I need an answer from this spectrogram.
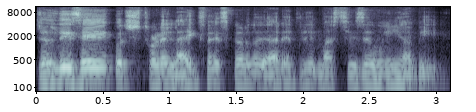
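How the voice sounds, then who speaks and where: A man's voice: medium pitch, fast talker, warm tone. A young man with an Indian accent, teaching test prep in a chatty, teasing way on a casual livestream. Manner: chatty, teasing, mixes Hindi and English.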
